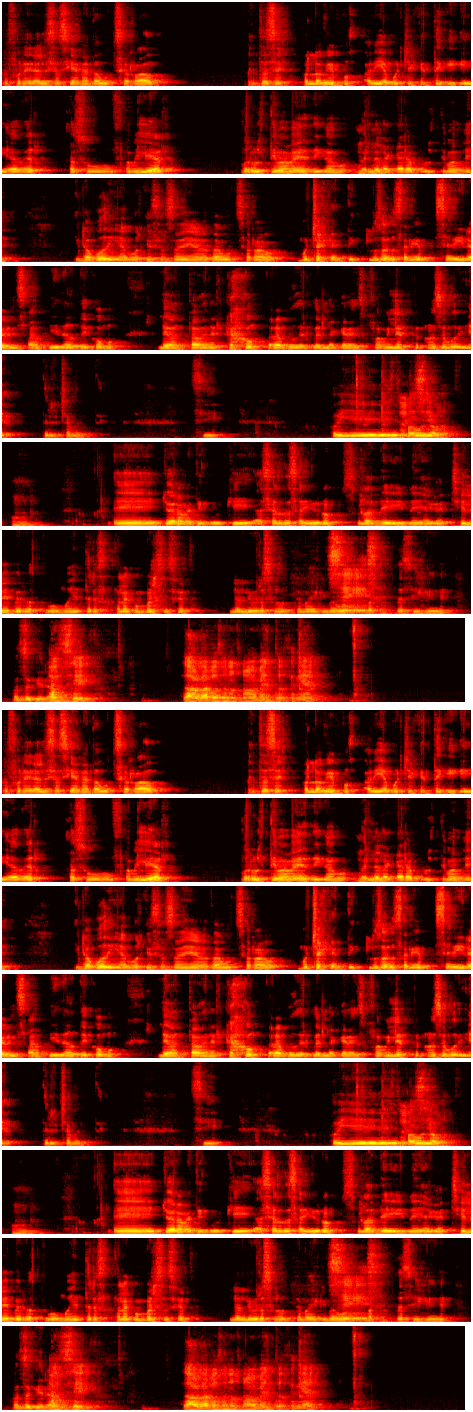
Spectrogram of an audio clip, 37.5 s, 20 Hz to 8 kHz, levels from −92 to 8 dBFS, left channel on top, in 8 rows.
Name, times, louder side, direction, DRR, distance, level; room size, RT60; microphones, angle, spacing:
voice 1, 0.0-1.6 2.5-5.1 5.4-6.4 7.1-9.4 10.1-15.2 15.6-18.9 19.2-19.6 20.7-21.0 22.1-23.2 24.6-30.0 30.4-32.6 32.9-33.3, right 1 dB, 20° right, 1.8 m, -29 dB
voice 2, 8.2-8.5 10.9-11.1 22.7-23.2 23.6-23.9 29.6-29.7 31.4-32.0 33.3-33.9 34.2-34.3 34.6-36.5, left 1 dB, 20° left, 2.4 m, -32 dB
21.5 x 8.4 x 5.2 m
head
